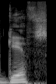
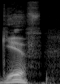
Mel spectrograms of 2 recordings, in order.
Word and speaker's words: GIF: I've always pronounced my my G's with a G. You know, if someone likes other men, they're gay. So, GIF.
